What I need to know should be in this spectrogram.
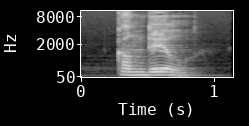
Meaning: a type of mulled wine with cinnamon (historically used to celebrate the birth of a child)
- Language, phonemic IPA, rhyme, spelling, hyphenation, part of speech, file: Dutch, /kɑnˈdeːl/, -eːl, kandeel, kan‧deel, noun, Nl-kandeel.ogg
